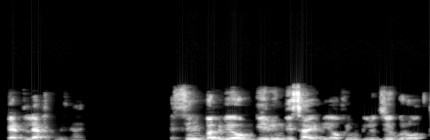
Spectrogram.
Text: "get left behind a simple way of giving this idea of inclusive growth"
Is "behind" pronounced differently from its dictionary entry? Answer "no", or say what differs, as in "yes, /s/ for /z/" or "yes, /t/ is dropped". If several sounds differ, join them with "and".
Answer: yes, /n/ is dropped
